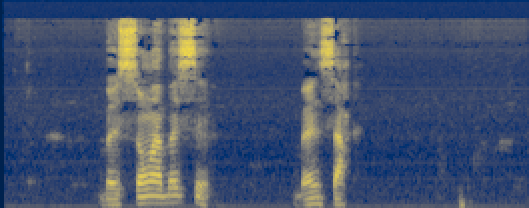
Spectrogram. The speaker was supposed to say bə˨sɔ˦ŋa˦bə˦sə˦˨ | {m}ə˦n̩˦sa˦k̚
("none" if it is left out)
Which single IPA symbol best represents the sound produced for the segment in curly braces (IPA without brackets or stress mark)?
b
